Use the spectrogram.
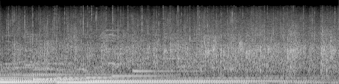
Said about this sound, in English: that clap was for God. Lord, we thank you.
